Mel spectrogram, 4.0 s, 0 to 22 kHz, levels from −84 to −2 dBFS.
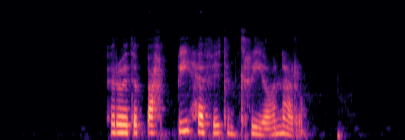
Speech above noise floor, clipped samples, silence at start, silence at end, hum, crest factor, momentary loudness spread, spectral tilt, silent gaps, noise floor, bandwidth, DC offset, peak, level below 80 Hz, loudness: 65 dB; under 0.1%; 1.05 s; 1 s; none; 20 dB; 9 LU; -7 dB/octave; none; -86 dBFS; 7.6 kHz; under 0.1%; -4 dBFS; -66 dBFS; -22 LUFS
